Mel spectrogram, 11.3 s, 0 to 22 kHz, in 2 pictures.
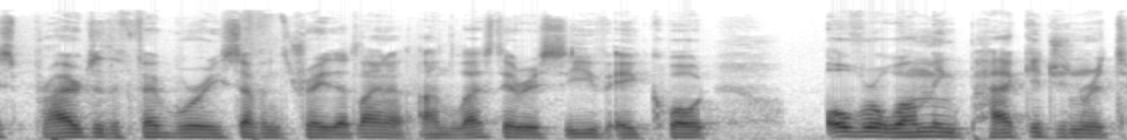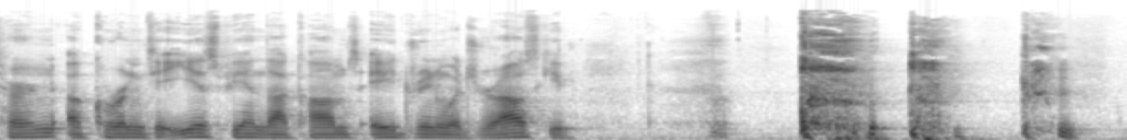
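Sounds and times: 
speech: 0.0 - 10.3, 10.9 - 11.1
person coughing: 9.6 - 11.2.

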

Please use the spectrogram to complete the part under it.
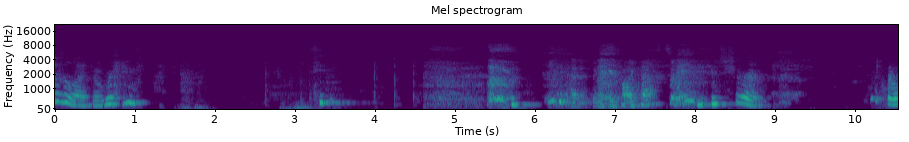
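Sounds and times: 
speech: 0.4 - 1.2, 5.6 - 9.2
laughter: 2.6 - 8.4
deep calming breaths: 4.6 - 5.5, 9.0 - 9.6.

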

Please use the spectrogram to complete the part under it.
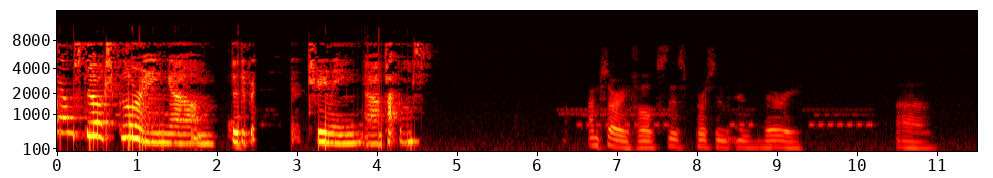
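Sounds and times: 
speech: 0.2 - 2.6, 3.2 - 4.7, 6.6 - 9.4, 10.5 - 11.0
electronic telephone ringing tones on an outgoing call: 6.3 - 7.7, 8.3 - 10.3.

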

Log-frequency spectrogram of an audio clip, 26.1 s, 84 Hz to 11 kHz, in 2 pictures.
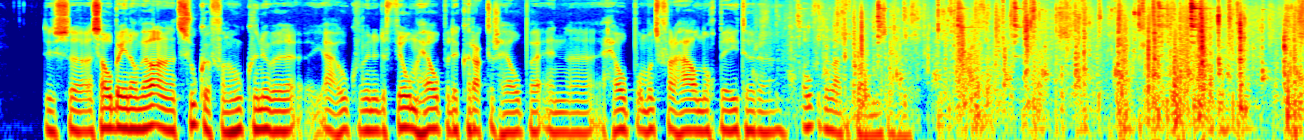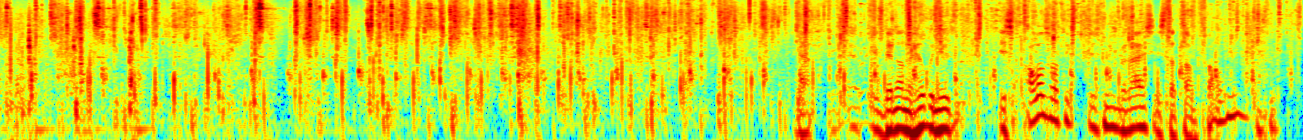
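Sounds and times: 
speech: 0.4 - 9.9, 21.9 - 26.0
coconut shell foley of horse hooves trotting: 7.5 - 26.0.

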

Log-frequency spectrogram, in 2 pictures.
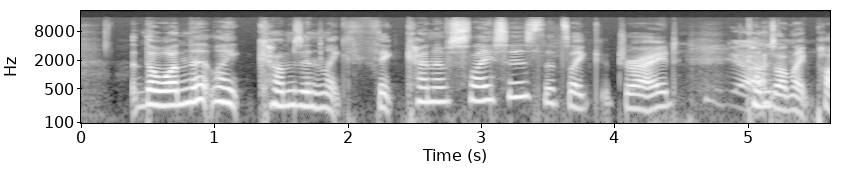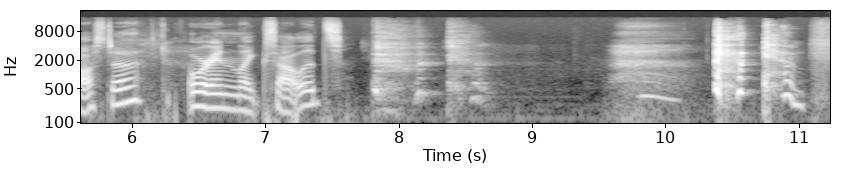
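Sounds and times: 
speech: 0.4 - 8.1
person coughing: 7.8 - 8.8, 10.4 - 11.2.

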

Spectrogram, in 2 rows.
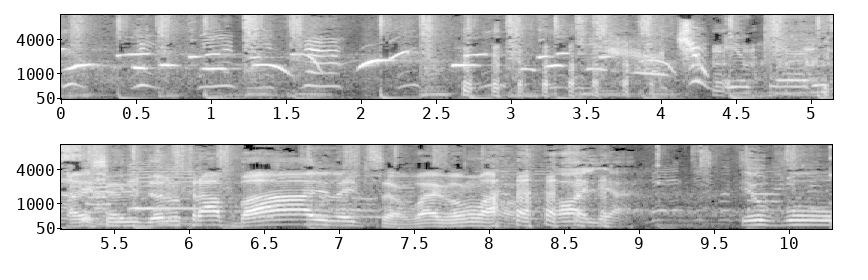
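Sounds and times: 
person whistling a short catchy tune: 0.0 - 4.1
laughter: 2.6 - 6.0, 7.8 - 9.1
speech: 2.7 - 9.1, 9.7 - 10.2.

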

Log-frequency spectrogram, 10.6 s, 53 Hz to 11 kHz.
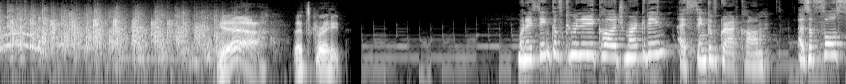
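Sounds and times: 
audience applause: 0.0 - 3.8
speech: 2.7 - 4.4, 6.5 - 10.5.

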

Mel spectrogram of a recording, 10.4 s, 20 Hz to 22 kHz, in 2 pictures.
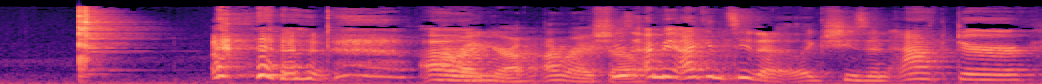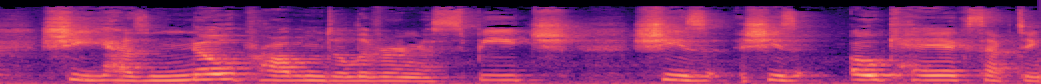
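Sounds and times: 
glasses clinking together: 0.4 - 0.9
speech: 1.5 - 10.4.

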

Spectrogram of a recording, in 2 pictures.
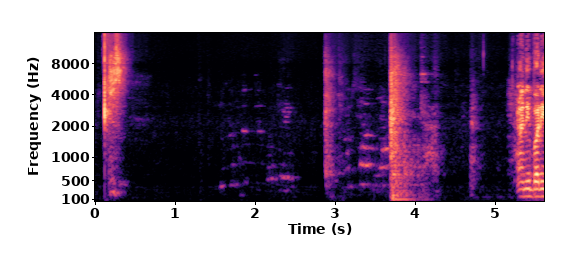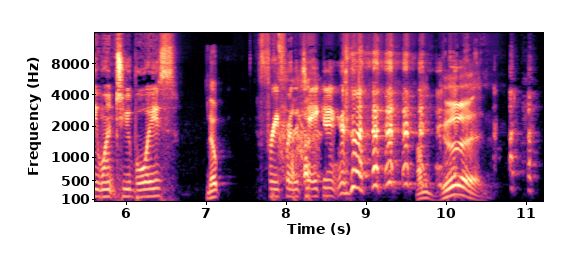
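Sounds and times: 
door shutting with a thud: 3.6 - 4.2
speech: 5.3 - 10.7
laughter: 7.8 - 11.2.

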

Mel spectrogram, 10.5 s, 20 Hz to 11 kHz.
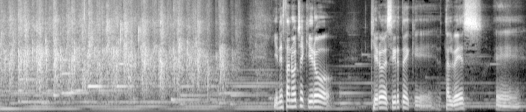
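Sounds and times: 
crowd clapping steadily: 0.0 - 5.1
sustained keyboard chords: 0.0 - 10.5
speech: 5.5 - 6.7, 7.4 - 10.5.

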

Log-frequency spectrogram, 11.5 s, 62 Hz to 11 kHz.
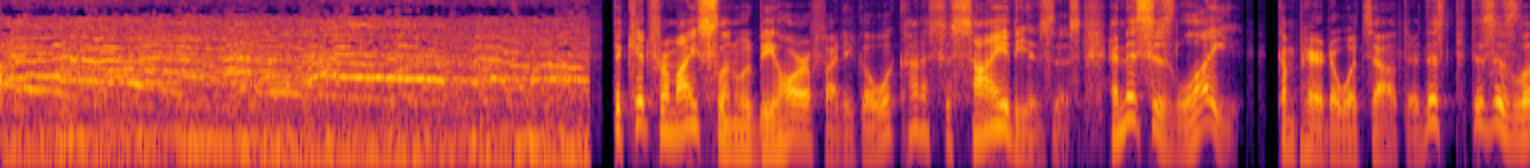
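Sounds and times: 
dense outdoor crowd shouting and chattering in a shopping street: 0.0 - 4.4
speech: 4.6 - 11.4.

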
